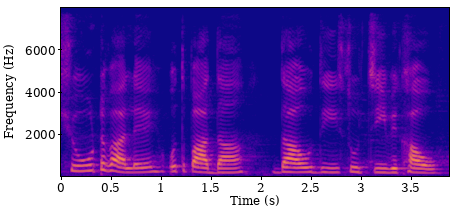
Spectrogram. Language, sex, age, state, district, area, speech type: Punjabi, female, 18-30, Punjab, Pathankot, rural, read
